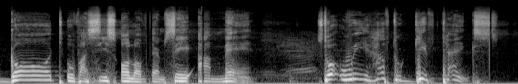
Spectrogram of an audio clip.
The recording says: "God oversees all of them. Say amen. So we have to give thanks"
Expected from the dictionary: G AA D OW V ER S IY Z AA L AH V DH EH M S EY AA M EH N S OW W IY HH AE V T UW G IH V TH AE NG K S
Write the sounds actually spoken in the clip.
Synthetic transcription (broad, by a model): G AA D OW V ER S IY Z AA L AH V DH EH M S EY AA M EH N S OW W IY HH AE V T UW G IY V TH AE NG K S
